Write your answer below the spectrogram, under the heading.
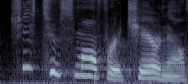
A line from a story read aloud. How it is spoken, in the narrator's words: sighed Layla's mother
